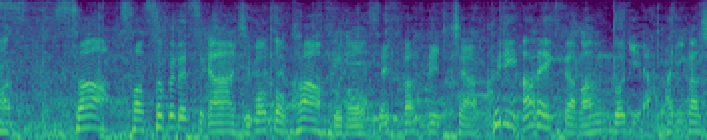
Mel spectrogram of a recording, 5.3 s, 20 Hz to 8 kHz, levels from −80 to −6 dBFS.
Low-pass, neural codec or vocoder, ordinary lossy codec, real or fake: none; codec, 16 kHz, 4 kbps, FunCodec, trained on Chinese and English, 50 frames a second; none; fake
